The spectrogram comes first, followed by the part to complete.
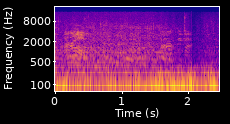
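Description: Players' voices calling out on an outdoor football pitch, over a heavy low wind rumble on the microphone.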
